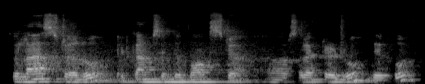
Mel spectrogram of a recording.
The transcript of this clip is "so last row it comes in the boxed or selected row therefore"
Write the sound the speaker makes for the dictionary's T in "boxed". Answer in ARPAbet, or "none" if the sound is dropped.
T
